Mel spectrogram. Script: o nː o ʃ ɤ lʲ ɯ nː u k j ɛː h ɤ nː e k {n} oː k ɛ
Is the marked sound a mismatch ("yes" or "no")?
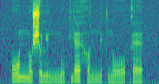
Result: no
